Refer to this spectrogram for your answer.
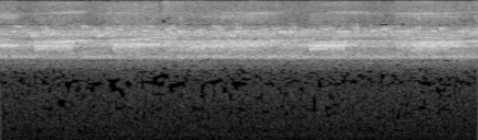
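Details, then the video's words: Night-time forest crickets in summer, a constant high shrill trill with gently swelling loudness and short whistle-like chirps over the chorus. "Live Crickets Natural Sound"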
